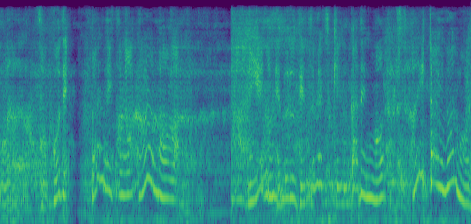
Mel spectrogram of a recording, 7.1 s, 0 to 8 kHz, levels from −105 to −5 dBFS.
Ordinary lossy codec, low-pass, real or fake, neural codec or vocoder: AAC, 48 kbps; 7.2 kHz; fake; codec, 16 kHz, 4.8 kbps, FACodec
